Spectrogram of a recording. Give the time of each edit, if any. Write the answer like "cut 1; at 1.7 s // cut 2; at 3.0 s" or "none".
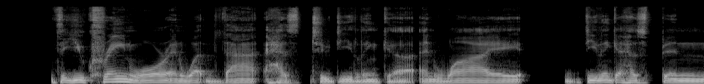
cut 1; at 3.1 s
